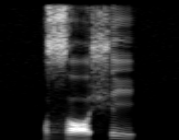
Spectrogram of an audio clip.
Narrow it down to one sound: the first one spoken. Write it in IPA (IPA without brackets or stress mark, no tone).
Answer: z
